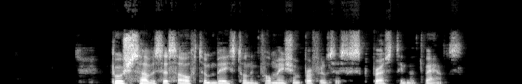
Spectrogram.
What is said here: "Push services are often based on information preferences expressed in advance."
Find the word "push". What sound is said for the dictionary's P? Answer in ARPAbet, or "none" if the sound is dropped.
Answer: B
